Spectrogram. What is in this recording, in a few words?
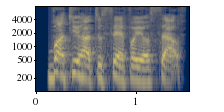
Say For Yourself, Female; Talking; Voice Box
